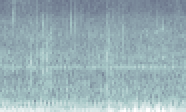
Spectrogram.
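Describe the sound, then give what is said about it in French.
Steady wind buffets the microphone outdoors, a continuous low rumbling roar with gusty surges toward the end and a faint engine-like hum underneath. “Il y a un petit peu de vent, est-ce que tu sais où on pourrait aller euh, Ouais, bah, on peut.”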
